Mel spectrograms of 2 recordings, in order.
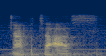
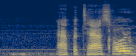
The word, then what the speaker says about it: Appetas: Appetas? Appetas. Appetasshole? What is the... Like appetizers. Because it's for restaurants. So it's not appetasshole. That's wrong. Or All right, so why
